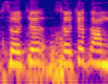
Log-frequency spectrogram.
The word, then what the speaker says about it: सचतां: यहाँ पे वनस्पतिम के बाद जो त है वो है वो हाफ त है ना, उसका उच्चारण इतना साइलेंट है कि वो आपको ही सिर्फ सुनाई देगा। चांट करने वाला दूसरे चांट करने को सुनाई नहीं दे सकता है।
